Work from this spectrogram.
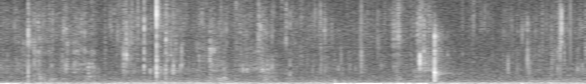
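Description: A handful of soft, wet, stringy light-blue sticky slime dotted with small white beads is squeezed, stretched and pulled apart between both hands, fingertips and dark-painted nails. It gives quiet, irregular wet crackles and bright little pops over a low, steady rumble, with a slightly louder squelchy stretch around the middle.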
